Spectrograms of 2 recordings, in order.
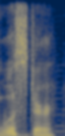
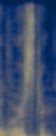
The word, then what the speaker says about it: Worcester: So they don't pronounce the R. Therefore, they're correct in saying Worcester. We live outside of Massachusetts, so we pronounce the R. So we say Worcester.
